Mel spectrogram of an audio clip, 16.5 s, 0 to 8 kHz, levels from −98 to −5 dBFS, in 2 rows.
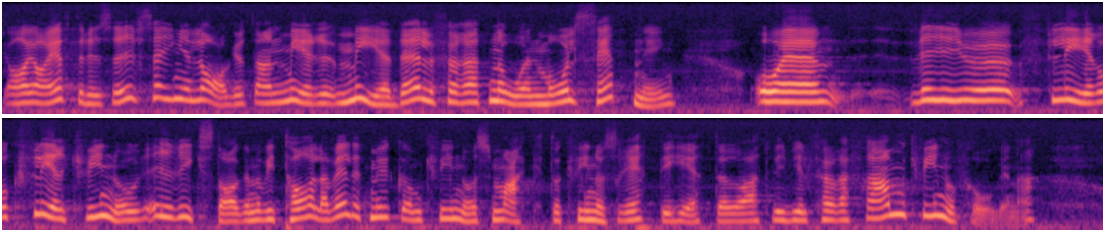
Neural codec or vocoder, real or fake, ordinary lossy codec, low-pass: none; real; none; none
